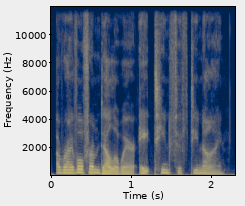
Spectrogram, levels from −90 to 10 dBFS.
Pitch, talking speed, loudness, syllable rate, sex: 170 Hz, 155 wpm, -17 LUFS, 6.3 syllables/s, female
